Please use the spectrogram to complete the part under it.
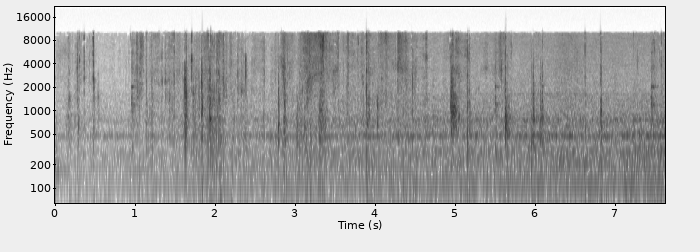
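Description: Sheets of paper rustle and crinkle close by.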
